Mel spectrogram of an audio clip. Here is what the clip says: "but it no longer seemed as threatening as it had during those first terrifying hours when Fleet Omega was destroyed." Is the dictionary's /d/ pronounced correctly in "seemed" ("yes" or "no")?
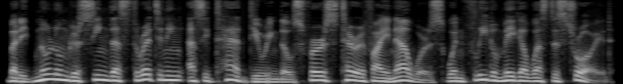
yes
